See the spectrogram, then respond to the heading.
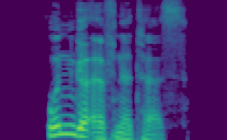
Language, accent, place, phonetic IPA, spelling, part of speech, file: German, Germany, Berlin, [ˈʊnɡəˌʔœfnətəs], ungeöffnetes, adjective, De-ungeöffnetes.ogg
- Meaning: strong/mixed nominative/accusative neuter singular of ungeöffnet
